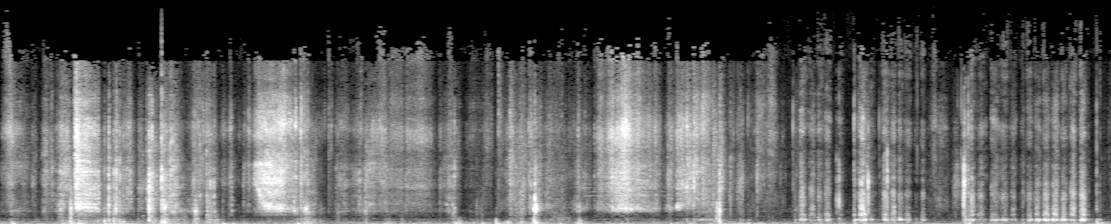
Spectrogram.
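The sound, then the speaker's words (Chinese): Quick scratchy strokes of a pen on paper as someone writes a police statement record, coming in short bursts and pauses, fairly quiet, with faint shuffling of paper in between and no talking. “我得写个笔录啊。”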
